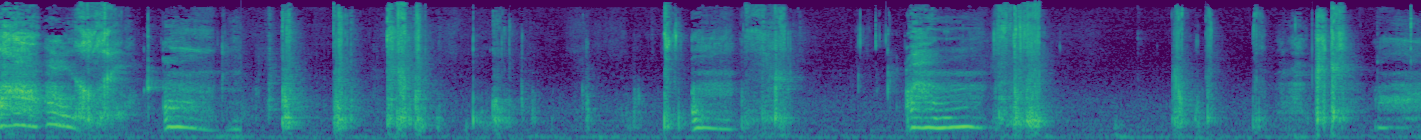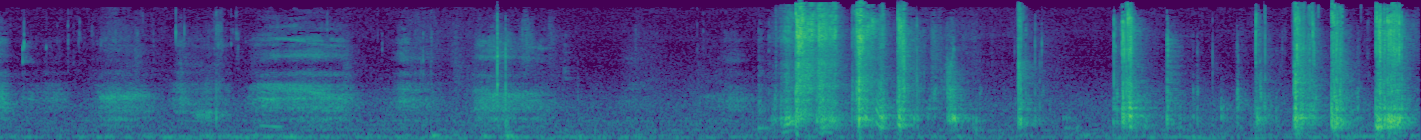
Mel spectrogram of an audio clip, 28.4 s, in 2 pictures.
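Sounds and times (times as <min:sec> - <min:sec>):
married woman making oral sex sucking sounds: 0:00.0 - 0:10.7, 0:11.7 - 0:14.5, 0:21.8 - 0:24.8, 0:25.4 - 0:26.1, 0:26.7 - 0:28.4.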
